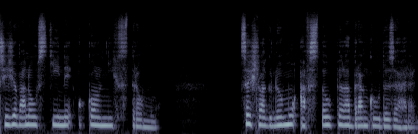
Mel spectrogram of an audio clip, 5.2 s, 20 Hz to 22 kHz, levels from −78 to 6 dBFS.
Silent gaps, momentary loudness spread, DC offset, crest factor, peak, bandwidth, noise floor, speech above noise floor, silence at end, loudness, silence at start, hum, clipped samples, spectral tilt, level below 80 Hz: none; 7 LU; under 0.1%; 18 dB; -14 dBFS; 15.5 kHz; -76 dBFS; 47 dB; 0 s; -30 LUFS; 0 s; none; under 0.1%; -4 dB/octave; -68 dBFS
